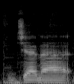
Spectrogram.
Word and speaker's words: GÆNNA: Monster themselves clarify that this doll's name is Jenna, but it's spelled G A E N Y.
